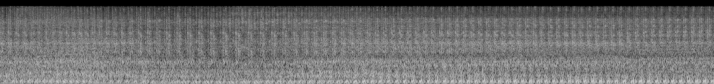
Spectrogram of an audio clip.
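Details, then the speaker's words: Rescued VW bus engine on its first start, carb uncleaned, fed from a gas can: a lumpy, uneven idle with one cylinder skipping a beat. The owner will adjust the valves, hoping it smooths out. "so I'm going to go UHA adjust the vows real quick and see if it uh will kind of smooth out a little bit and uh maybe regain a little bit more composure you hear one cylinder skipping a beat"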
